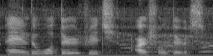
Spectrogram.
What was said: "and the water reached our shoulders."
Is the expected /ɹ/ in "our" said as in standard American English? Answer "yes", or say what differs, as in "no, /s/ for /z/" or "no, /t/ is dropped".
yes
